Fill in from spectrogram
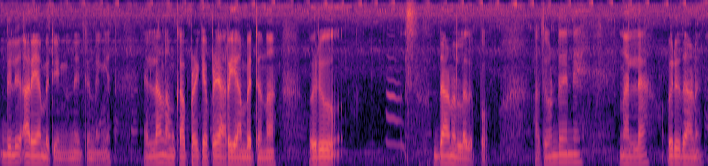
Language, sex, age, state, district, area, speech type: Malayalam, male, 18-30, Kerala, Palakkad, urban, spontaneous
